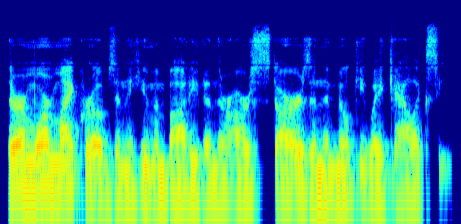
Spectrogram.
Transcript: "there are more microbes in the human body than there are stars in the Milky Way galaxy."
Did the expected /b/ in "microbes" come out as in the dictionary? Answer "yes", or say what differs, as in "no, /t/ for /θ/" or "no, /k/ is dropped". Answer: yes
